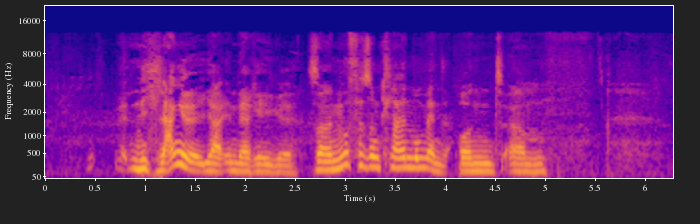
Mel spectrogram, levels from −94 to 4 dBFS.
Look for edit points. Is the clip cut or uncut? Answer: cut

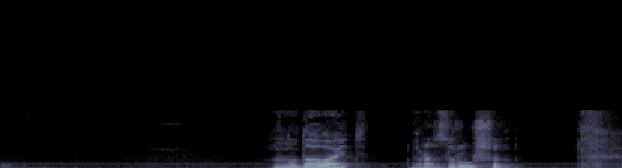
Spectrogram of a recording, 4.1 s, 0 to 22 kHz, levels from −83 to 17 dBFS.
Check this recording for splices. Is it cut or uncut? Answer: uncut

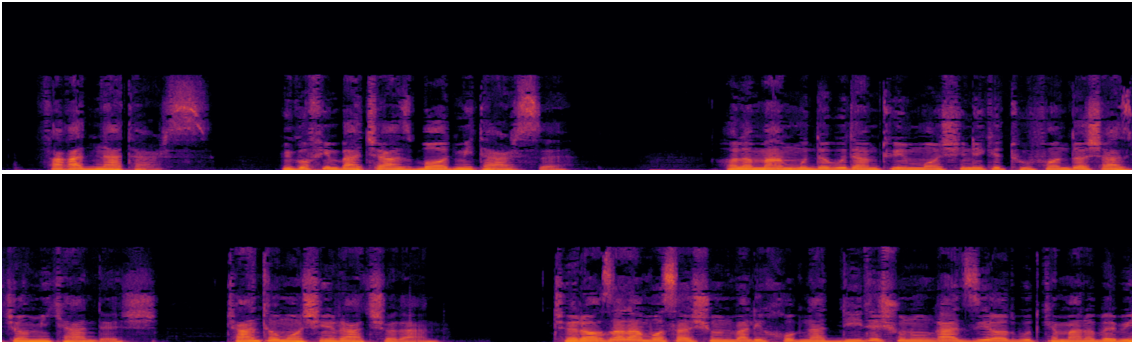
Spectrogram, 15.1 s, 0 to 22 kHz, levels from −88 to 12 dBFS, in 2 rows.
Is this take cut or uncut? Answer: cut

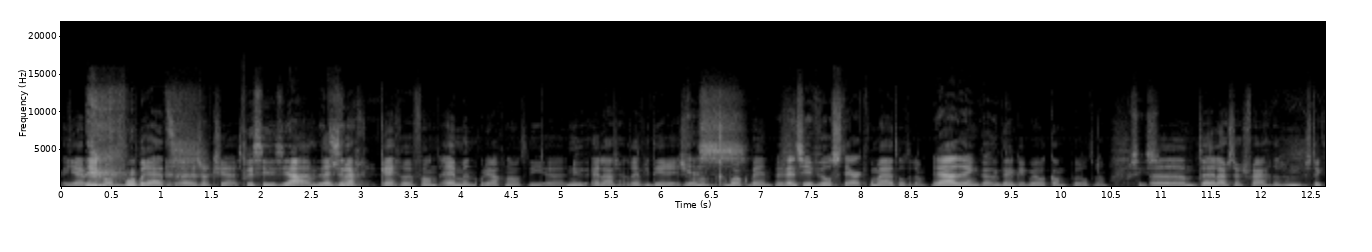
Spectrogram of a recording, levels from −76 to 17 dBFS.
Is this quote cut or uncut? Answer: cut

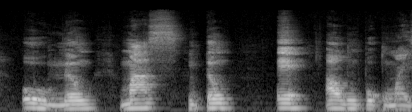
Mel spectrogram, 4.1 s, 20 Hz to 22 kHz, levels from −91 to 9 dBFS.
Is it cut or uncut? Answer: cut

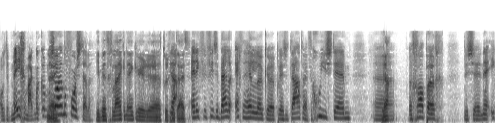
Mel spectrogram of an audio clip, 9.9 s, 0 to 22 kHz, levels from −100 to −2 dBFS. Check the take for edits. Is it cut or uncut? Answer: uncut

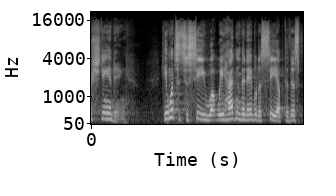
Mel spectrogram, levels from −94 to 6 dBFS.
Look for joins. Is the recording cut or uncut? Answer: uncut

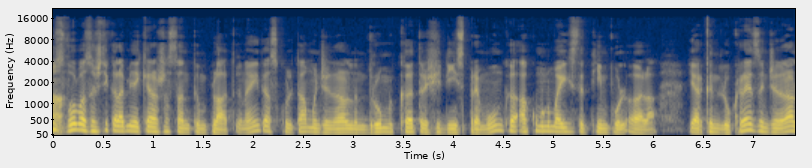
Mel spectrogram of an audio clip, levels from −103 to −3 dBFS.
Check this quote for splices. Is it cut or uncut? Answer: uncut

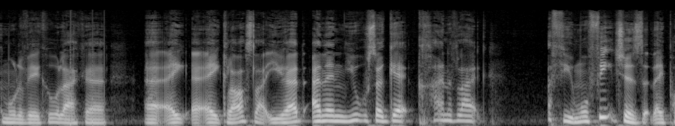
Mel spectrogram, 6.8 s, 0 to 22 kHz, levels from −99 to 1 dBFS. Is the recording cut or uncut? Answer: uncut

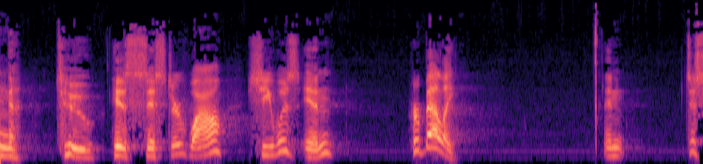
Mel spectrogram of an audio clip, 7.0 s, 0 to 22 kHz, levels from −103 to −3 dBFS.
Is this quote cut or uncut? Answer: cut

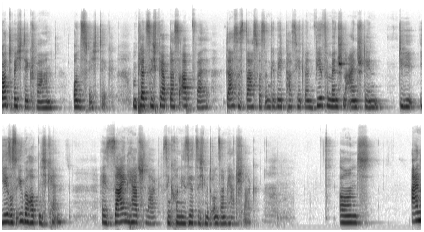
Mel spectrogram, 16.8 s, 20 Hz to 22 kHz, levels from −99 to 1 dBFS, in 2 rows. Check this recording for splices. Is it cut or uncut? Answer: uncut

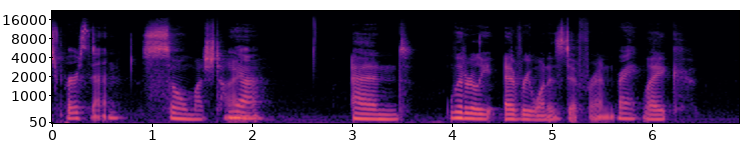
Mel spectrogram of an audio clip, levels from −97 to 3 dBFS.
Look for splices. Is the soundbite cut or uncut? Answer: uncut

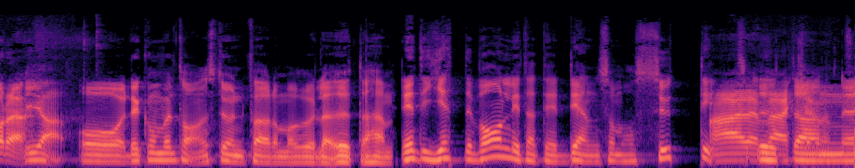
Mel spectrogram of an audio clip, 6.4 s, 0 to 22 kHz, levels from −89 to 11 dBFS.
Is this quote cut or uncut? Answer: cut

